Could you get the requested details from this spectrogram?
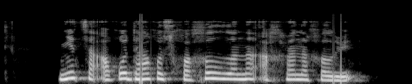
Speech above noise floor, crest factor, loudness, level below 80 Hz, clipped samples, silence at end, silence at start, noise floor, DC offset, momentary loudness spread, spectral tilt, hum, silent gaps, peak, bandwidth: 47 dB; 14 dB; -13 LUFS; -48 dBFS; under 0.1%; 0.55 s; 0.6 s; -59 dBFS; under 0.1%; 5 LU; -6.5 dB/octave; none; none; 0 dBFS; 8.8 kHz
